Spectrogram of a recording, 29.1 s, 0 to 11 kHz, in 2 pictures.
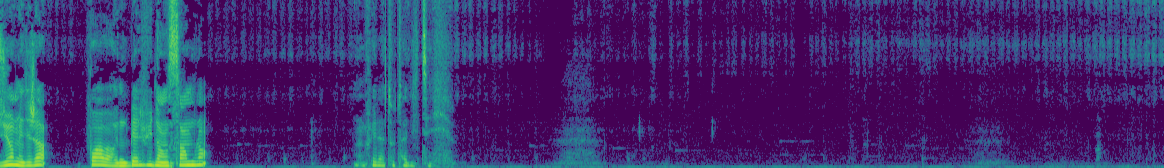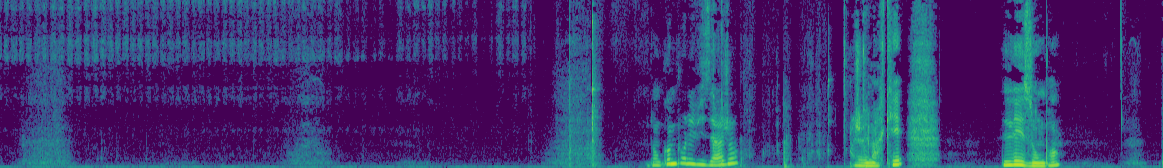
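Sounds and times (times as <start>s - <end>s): pencil scratching on paper: 0.0s - 23.1s.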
